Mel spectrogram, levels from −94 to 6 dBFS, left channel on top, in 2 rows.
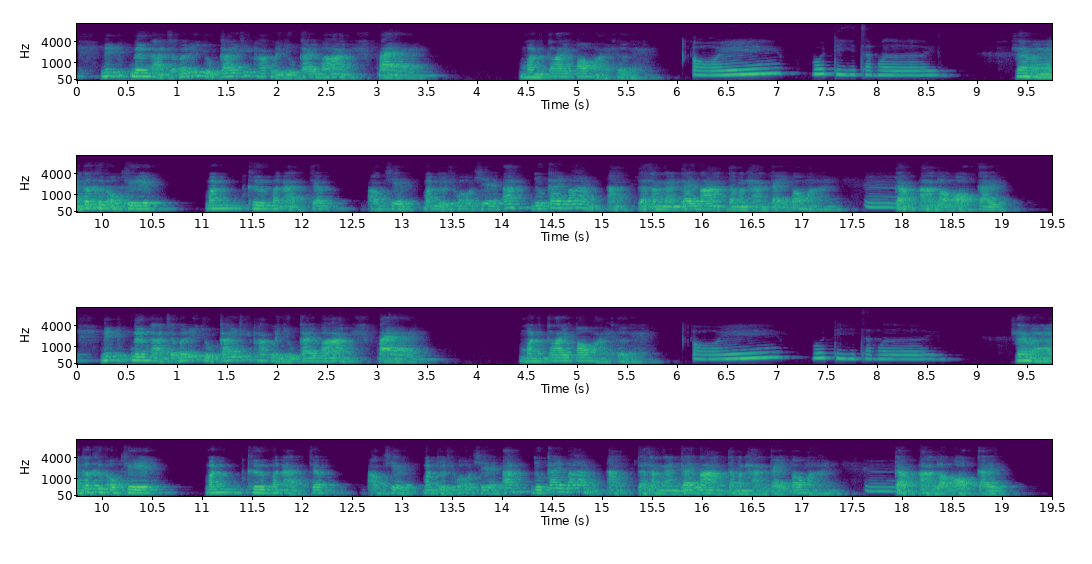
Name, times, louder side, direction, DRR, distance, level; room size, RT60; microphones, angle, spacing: voice 1, 0.0-3.4 4.4-5.7 9.4-10.6 11.0-12.3 12.7-17.3 17.9-19.0, equal, 70° right, 3 dB, 4.4 m, -29 dB
voice 2, 3.0-3.6 6.2-7.1 7.4-8.7 9.7-10.4 16.6-17.0 17.6-18.2, left 3 dB, 40° left, 10 dB, 0.6 m, -35 dB
16.5 x 9.6 x 3.9 m, 0.32 s
head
